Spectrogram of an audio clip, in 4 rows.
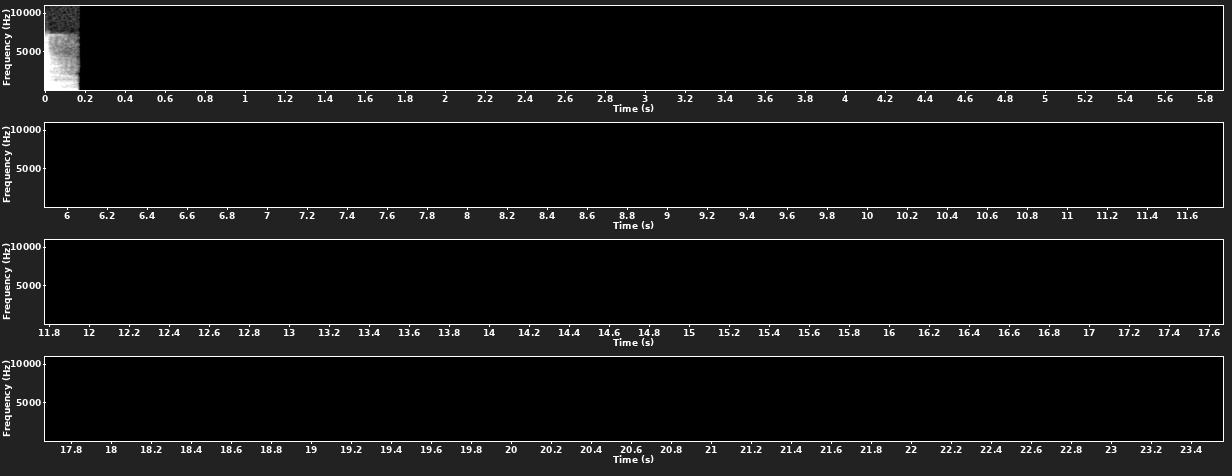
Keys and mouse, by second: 0.9 click, 1.8 click, 3.5 click, 5.1 click, 6.6-8.6 drag, 7.8 KP_0, 9.2 middle click, 10.0-10.5 ctrl+middle drag, 10.7-11.7 middle drag, 14.4 click, 16.9-18.4 drag, 18.8-19.8 drag, 20.3 click, 22.9-23.5 drag.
